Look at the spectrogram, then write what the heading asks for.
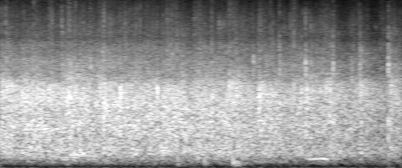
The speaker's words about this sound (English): I also want to thank our decorating team who have helped kind of transform this area. So could we just kind of give them a round of applause this morning?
